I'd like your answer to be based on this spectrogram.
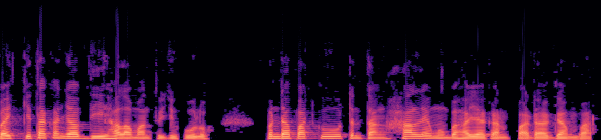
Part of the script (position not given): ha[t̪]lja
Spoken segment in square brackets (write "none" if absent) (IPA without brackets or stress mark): none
